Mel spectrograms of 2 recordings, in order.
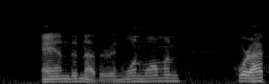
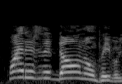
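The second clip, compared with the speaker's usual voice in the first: ordinary talk, nothing marked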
